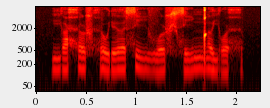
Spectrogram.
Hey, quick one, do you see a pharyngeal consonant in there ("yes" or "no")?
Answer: yes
